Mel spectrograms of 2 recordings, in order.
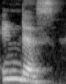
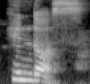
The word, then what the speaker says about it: Indus: अब जो इरानियंस होते हैं ना, उनका बोलने का तरीका अलग होता था. तो रिवर का नाम तो क्या है, इंडस, लेकिन वो उसको प्रनाउंस कैसे करते थे, हिंदोस.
